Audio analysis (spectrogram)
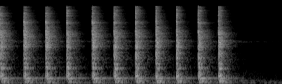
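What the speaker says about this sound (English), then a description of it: "So literally the side of my starter motor, I'm just going to give it a hit with my ratchet handle." Ratchet handle striking the side of the starter motor on a 1968 Datsun 1000, eleven sharp metallic knocks in an even, quick rhythm, close and clear, then a faint ringing fade to near silence.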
